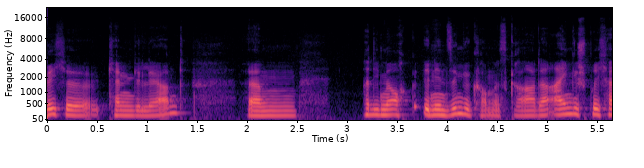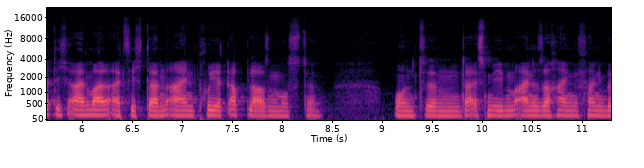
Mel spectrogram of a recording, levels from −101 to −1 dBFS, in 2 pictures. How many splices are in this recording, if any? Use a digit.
1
